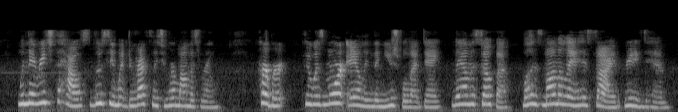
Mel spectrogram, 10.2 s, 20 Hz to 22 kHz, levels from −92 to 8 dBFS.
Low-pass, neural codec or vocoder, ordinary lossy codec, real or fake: 7.2 kHz; none; AAC, 32 kbps; real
